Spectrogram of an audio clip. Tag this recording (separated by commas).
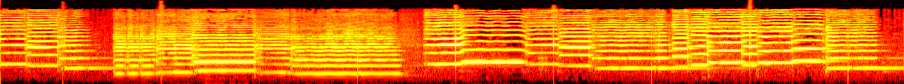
fiddle, Musical instrument, Music, Pizzicato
